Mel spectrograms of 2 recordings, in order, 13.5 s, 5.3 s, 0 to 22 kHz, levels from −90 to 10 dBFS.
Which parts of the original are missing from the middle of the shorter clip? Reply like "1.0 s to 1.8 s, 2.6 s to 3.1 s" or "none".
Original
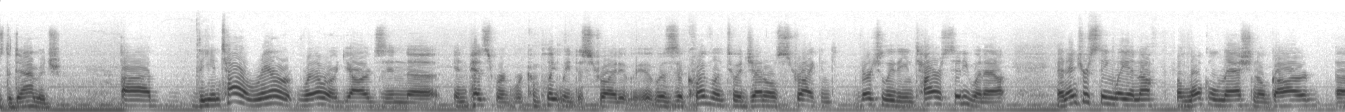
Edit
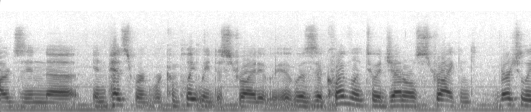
none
